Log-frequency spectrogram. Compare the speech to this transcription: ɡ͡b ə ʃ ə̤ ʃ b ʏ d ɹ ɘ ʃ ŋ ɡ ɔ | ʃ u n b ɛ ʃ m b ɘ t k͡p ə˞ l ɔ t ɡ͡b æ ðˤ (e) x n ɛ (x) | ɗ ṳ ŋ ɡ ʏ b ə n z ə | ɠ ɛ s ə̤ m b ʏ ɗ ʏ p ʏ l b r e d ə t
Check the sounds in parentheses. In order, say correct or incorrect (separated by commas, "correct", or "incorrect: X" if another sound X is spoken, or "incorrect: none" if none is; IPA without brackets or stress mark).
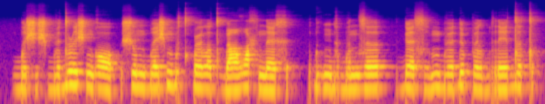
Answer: incorrect: ɘ, correct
